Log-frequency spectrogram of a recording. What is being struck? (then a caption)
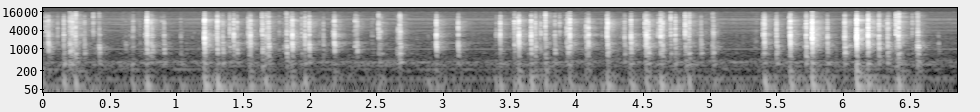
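Plastic mechanical keyboard keys. Fingertips of both hands type rapidly on a full-size Corsair K68 backlit plastic mechanical keyboard with Cherry MX Red switches. A steady stream of short, bright key taps and clacks dies away almost instantly, bunching into quick bursts over a low, steady hum.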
